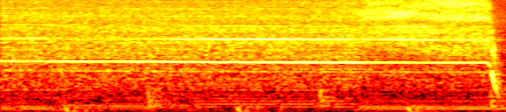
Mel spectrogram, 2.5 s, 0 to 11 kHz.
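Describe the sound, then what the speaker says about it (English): A 10mm socket on a power tool backing out a bolt on a Jeep Wrangler JK axle bracket, a steady whirring drive with a few faint rhythmic knocks, ending in a rising whine as it spins free. "You're gonna use a 10mm socket to get that bolt out."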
